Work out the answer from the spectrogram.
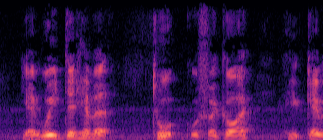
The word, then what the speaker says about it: Ptah: Yeah, it's like you have in Egyptian the word P-T-A-H. You don't say Ptah. Yeah, the P is silent, you're just saying Ta.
